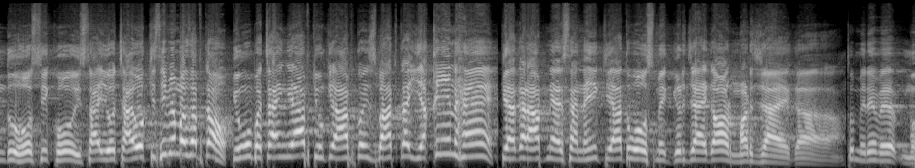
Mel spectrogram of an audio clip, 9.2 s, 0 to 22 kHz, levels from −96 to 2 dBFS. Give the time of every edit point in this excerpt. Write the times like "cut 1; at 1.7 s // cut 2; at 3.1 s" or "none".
cut 1; at 2.3 s // cut 2; at 5.0 s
